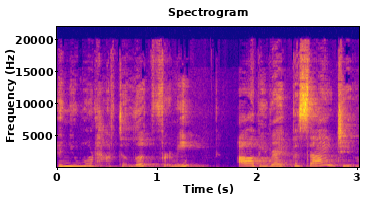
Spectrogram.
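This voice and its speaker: A woman does a put-on character voice, squeaky and high in pitch. She keeps a moderate pace. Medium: read story. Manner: chirpy.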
